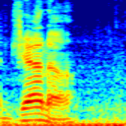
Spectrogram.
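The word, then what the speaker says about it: JVNA: So Jana, it's spelled, because she's a DJ, it's spelled J-V-N-A. She flipped that, you know, second A upside down like an asshole.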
